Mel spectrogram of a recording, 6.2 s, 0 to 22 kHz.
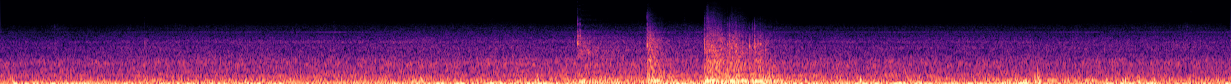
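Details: AAON rooftop unit condenser fan (3-phase motor) after replacing the broken rain shield that had been rattling and bouncing on the motor: steady low hum, even drone, no rattle or knock; runs smooth.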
